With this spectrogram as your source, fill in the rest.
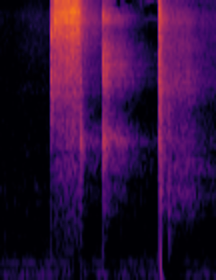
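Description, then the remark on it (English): A ginger beer being opened: a loud burst of bright, fizzing hiss, then two sharp snapping clicks spaced about half a second apart, with no talking. “But real quick, I got a ginger bee here, and I just thought that y'all would um, enjoy this sound.”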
